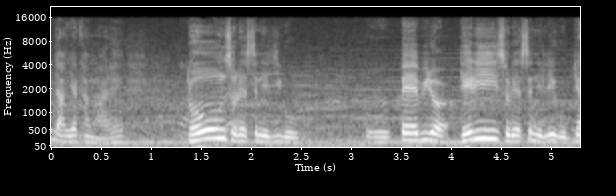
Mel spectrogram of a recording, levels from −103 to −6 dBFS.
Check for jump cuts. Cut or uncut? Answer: uncut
